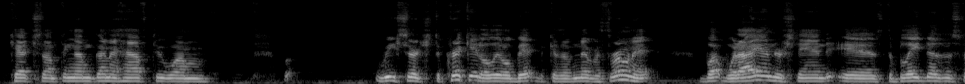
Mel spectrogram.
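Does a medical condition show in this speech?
No.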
